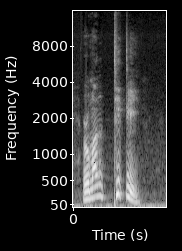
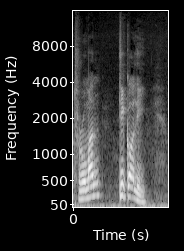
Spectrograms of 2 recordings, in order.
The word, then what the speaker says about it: romantically: A will be silent, then it will pronounce romantically, not romantically.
